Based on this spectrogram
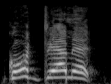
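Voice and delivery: very high, loud enraged cry; furious shout. Acted. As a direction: explode in rage. Crapped on, outburst.

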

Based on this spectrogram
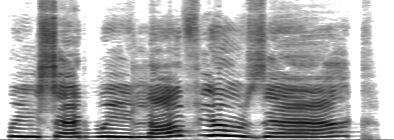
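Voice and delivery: sweet gremlin voice. Acted. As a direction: fake innocence like cute critters. Mogwais feign innocence.

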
